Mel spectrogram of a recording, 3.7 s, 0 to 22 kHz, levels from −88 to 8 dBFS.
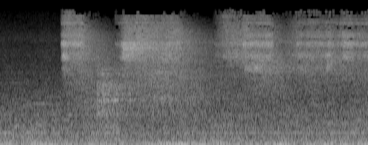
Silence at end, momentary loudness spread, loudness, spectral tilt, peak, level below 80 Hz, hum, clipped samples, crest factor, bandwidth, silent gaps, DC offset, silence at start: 0 s; 10 LU; -21 LUFS; -1 dB/octave; -6 dBFS; -32 dBFS; none; under 0.1%; 18 dB; 16.5 kHz; none; under 0.1%; 0 s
